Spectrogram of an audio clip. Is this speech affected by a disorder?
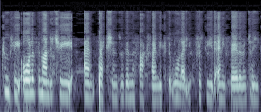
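No.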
